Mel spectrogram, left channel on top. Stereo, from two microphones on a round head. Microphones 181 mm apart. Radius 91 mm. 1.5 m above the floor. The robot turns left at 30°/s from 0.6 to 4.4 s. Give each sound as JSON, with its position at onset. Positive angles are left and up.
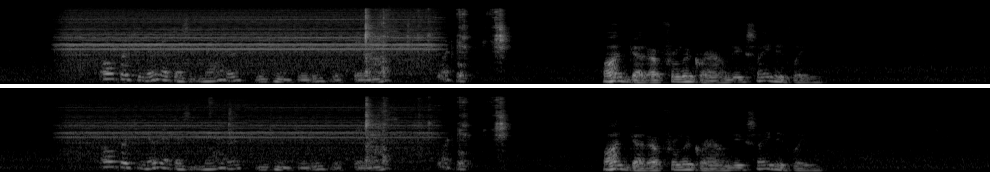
{"t": 1.0, "sound": "a man speaking", "azimuth_deg": 140, "distance_m": 1.2}
{"t": 3.6, "sound": "keys jangling", "side_deg": 45, "distance_m": 1.2}
{"t": 6.0, "sound": "a man speaking", "side_deg": 30, "distance_m": 1.3}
